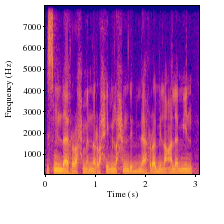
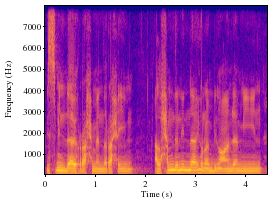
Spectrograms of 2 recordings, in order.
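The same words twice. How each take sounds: First: The verses are joined smoothly without any break. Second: There is a clear pause between the verses. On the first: "kalau mau diwaso semuanya waso" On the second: "Kalau mau ada napas, ada jeda, ada saktah"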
